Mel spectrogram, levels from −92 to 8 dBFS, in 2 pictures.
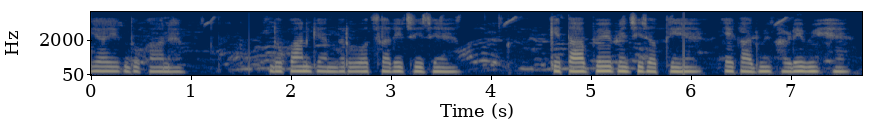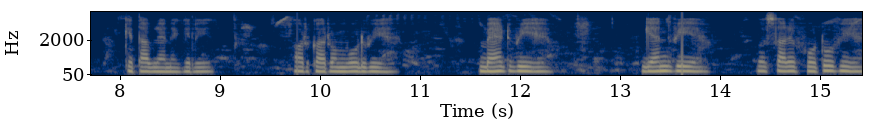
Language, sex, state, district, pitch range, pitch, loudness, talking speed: Hindi, female, Bihar, Lakhisarai, 200-220 Hz, 210 Hz, -33 LUFS, 155 wpm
